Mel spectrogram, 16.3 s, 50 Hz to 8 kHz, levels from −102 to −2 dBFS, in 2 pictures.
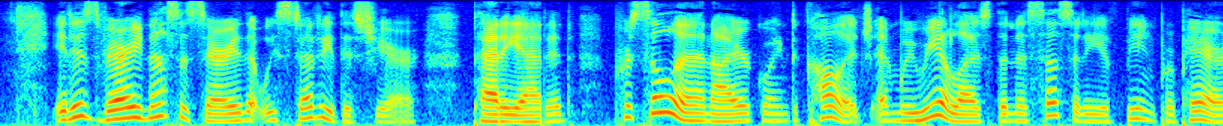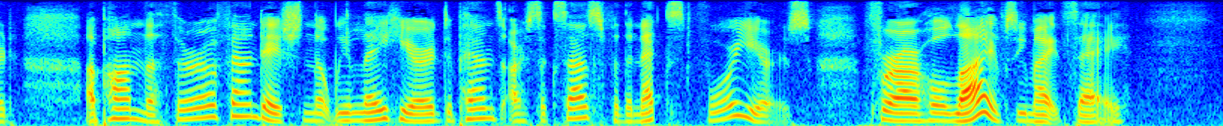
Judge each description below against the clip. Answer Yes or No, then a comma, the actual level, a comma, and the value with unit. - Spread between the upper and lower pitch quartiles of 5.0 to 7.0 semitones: Yes, wide, 5.5 semitones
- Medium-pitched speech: Yes, medium, 180 Hz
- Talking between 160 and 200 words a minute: Yes, average, 180 wpm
